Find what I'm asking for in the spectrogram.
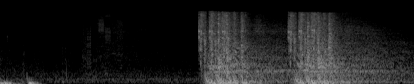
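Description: The Incisor rifle in Mass Effect 3 fires from the hip in two loud, rapid rattling bursts of burst-fire, close and sharp, after a quieter stretch with a couple of faint earlier pops.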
